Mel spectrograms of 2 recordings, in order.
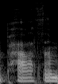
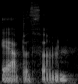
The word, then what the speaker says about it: apothem: An apithe, some people call it an apothem, but it's actually pronounced apath.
